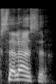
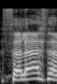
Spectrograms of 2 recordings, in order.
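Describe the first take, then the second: First: The word is said with s sounds. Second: The word is said with th sounds. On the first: The speaker calls it wrong. "نحول الثاء إلى سين" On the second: The speaker calls it right. "بدل ما يقرأها ثلاثة"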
